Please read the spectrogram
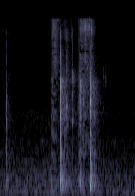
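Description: Trigger spray bottle of alcohol spritzed over freshly poured epoxy resin to pop surface bubbles: a quick run of four or five short sprays about a second in.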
